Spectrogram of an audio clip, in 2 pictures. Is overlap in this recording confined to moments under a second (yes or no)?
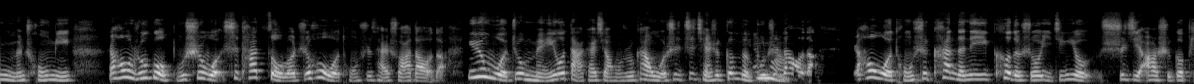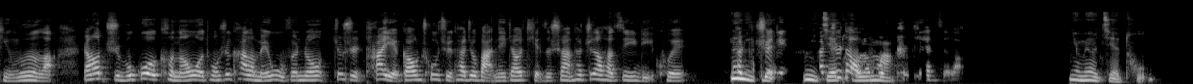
no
